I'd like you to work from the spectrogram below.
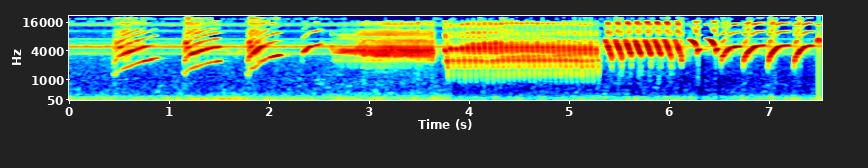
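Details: Vocal canary song played to coax caged canaries into singing and tutor juveniles: three spaced downswept whistles, then two dense buzzy rolls, followed by quick rhythmic trills of sharp upslurred notes.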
